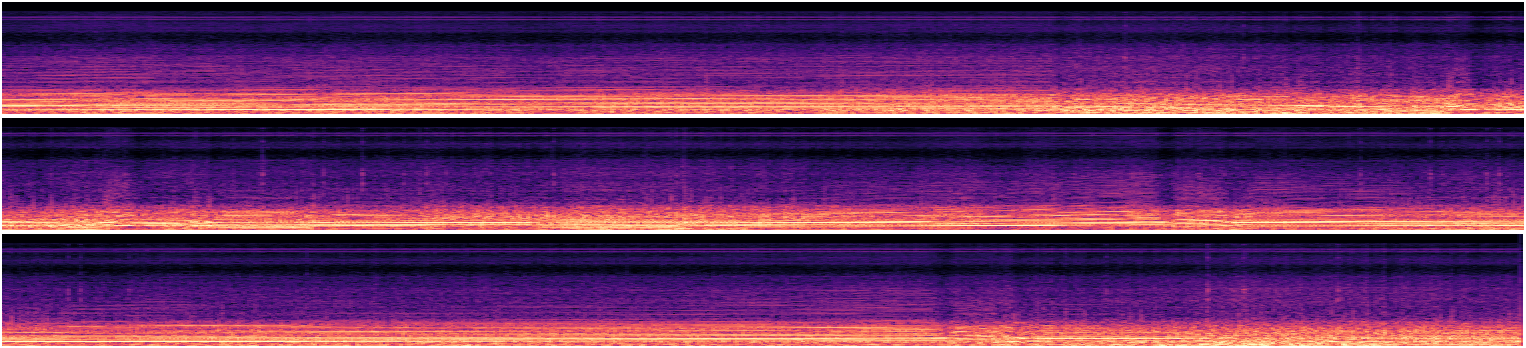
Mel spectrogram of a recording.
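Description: Car engine heard from inside the cabin while lapping a race track: the engine note drops as the car brakes hard for a slow corner, jumps in pitch at quick gear changes around the middle, then pulls steadily again under acceleration.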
